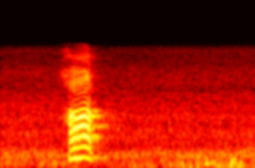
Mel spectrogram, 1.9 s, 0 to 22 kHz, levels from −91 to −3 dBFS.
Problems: constant background noise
